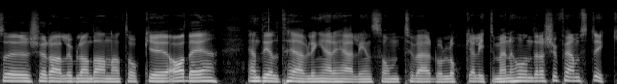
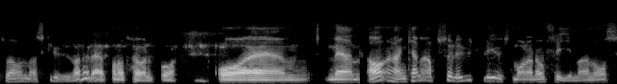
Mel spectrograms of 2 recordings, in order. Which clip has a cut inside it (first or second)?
second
